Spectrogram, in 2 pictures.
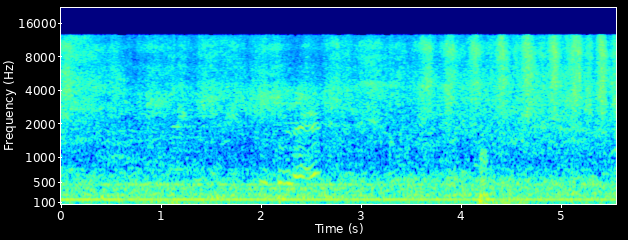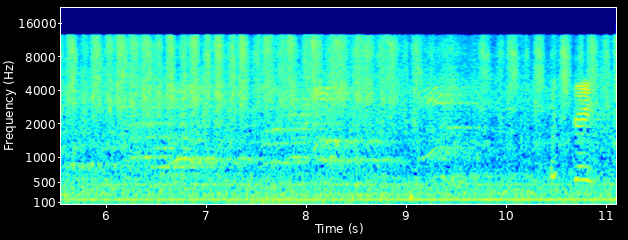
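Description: Curling brooms scrubbing the ice during a women's world championship game, a steady rough brushing hiss with quick rhythmic strokes, heard amid constant arena noise and crowd murmur.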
